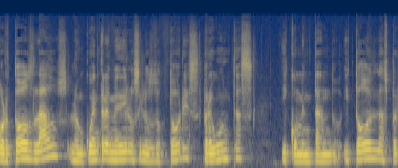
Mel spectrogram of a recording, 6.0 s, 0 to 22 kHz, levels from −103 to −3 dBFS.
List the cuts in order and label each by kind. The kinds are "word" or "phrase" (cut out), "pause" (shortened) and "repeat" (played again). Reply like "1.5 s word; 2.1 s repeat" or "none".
2.1 s word; 3.1 s word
